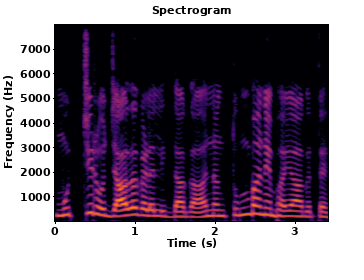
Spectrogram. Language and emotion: Kannada, fearful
